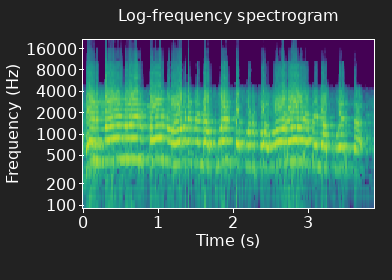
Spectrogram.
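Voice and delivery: high, loud frantic banging-at-the-door plea; desperate pleading. Acted. Brother at the door begging to be let in, desperate. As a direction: beg to be let in, panicked.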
